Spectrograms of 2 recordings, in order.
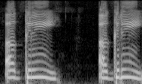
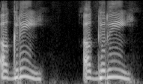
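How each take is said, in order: No difference in how they are said.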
